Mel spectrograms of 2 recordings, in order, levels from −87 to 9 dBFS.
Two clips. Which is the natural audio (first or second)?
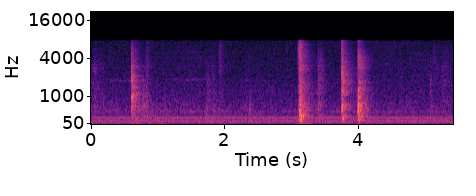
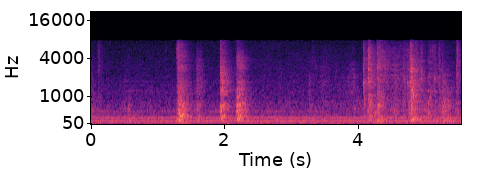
first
